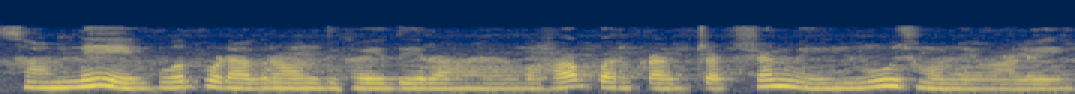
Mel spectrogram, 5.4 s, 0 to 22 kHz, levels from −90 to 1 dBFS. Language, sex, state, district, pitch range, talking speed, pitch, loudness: Hindi, female, Haryana, Charkhi Dadri, 180-215 Hz, 180 wpm, 190 Hz, -17 LUFS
